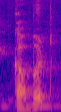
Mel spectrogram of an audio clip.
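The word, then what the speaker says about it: cupboard: sound ಬರುತ್ತೆ ಇಲ್ಲಿ abroad ಇಲ್ಲಿ ಕಬಡ್ ಇದು ವಿಚಿತ್ರವಾಗಿದೆ ಕ ಬಡ್ ಅ ಸೌಂಡ್ ಬರುತ್ತೆ ಗೋವ ಬುವ ಆಲ್ಮೋಸ್ಟ್ ನಿಮಗೆ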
